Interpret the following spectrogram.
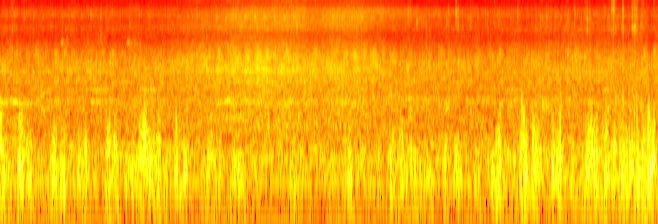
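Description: A car driving along a wet road, heard from inside the cabin: a steady low rumble with many irregular low thuds, and a rise of tyre hiss in the middle.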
